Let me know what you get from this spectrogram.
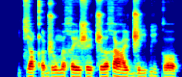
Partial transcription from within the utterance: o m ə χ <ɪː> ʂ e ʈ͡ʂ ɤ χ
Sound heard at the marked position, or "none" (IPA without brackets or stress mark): ɪː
